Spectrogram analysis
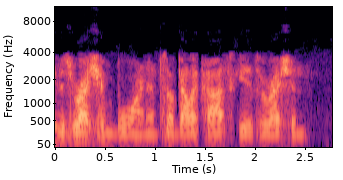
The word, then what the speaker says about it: Velikovsky: the is that pronounced Velikovsky ended Velikovsky heresies okay so that v is kind of silent that's right it sort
